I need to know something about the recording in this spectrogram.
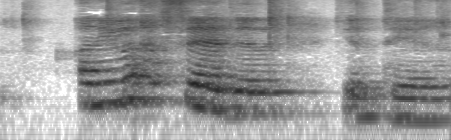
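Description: A child's voice speaking in a drawn-out, sing-song way, starting about half a second in.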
